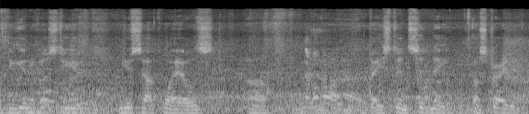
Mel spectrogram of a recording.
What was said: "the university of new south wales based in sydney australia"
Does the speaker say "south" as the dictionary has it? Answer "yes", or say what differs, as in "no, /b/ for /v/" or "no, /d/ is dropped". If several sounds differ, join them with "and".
yes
